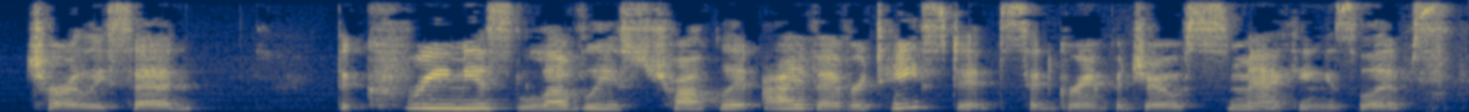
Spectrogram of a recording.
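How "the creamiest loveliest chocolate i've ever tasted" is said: high, emphatic opening on the praise; relishing delight. A narrator's reading. Grandpa Joe praises the chocolate he tasted, relishing it. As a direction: savor every word of praise.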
